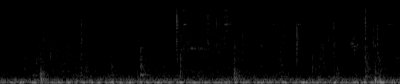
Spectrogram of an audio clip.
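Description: A few faint, scattered clicks of cable connectors and plastic being handled as a cardiac output cable is plugged into a patient-monitor module, over a steady low room hum.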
